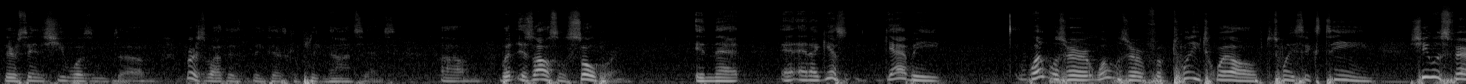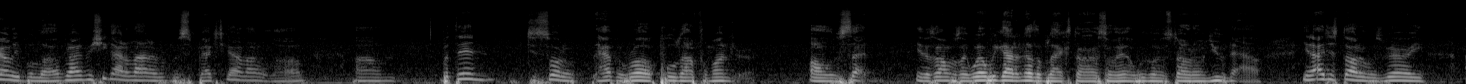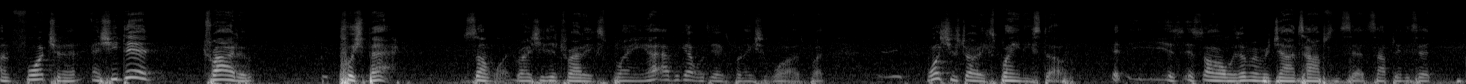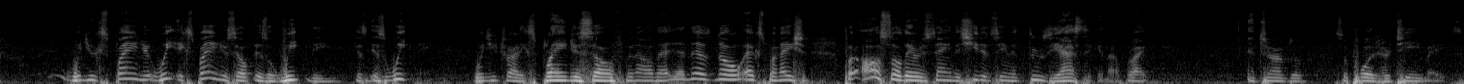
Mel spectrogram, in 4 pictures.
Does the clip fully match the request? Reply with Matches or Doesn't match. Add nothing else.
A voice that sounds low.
Doesn't match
